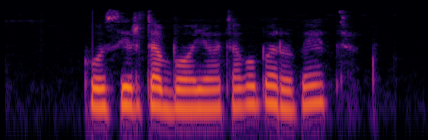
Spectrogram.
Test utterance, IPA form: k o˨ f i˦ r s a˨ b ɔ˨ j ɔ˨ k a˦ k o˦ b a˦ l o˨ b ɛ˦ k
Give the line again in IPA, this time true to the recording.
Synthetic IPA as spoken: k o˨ s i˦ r t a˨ b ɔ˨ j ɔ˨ t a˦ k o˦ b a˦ ɾ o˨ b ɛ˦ t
